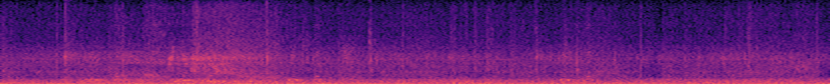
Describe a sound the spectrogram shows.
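Video game punches and kicks land with sharp thuds.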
